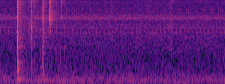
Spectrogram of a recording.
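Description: A tarot card being moved from the front of a hand-held deck to the back: a quick run of light clicks and taps from the card edges near the start.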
